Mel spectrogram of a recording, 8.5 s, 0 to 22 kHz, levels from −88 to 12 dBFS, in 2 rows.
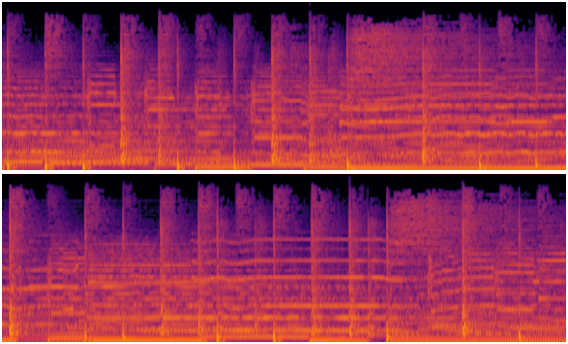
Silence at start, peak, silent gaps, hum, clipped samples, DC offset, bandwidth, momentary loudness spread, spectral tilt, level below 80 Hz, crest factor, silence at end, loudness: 0 s; 0 dBFS; none; none; under 0.1%; 0.3%; 17 kHz; 3 LU; -4.5 dB/octave; -26 dBFS; 18 dB; 0 s; -18 LUFS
